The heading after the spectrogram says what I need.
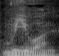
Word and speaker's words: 위원: 말씀해 주시면 좋겠습니다 예 발음을 정확하게 해주세요 의원 이 아니고요 위원입니다 위원 내가 저 말이 시가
